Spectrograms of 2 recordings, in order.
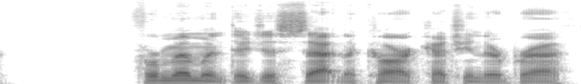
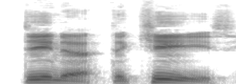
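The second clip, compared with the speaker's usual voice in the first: loud, slow, raised call; louder and higher, drawn out; shouted demand; 4 semitones higher, 7 dB louder, slower than usual. A narrator's reading. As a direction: shout for them urgently. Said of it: "he shouted".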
